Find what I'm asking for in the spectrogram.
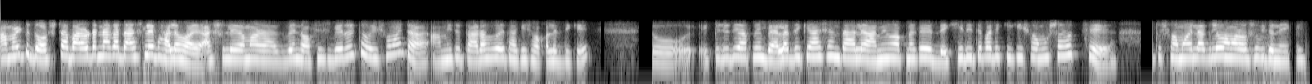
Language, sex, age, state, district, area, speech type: Bengali, female, 30-45, West Bengal, Darjeeling, urban, conversation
